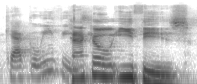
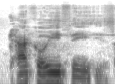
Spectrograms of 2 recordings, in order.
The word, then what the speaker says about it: cacoethes: Cacoethes. Otherwise known as fuck it. Fuck it as a proper noun. How do you say it again? Cacoethes. Cacoethes.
